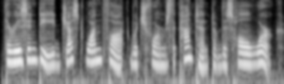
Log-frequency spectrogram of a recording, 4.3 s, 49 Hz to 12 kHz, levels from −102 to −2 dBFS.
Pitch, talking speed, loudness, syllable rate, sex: 195 Hz, 195 wpm, -18 LUFS, 4.7 syllables/s, female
